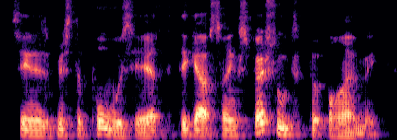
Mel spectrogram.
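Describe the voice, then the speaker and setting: Deep husky man, halting speech. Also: expressive. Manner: halting, repeats words. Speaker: co-host. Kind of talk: casual live-stream chat.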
